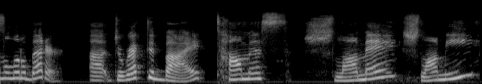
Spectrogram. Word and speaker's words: Thomas Schlamme: Directed by Thomas Schlamme. Thomas Schlamme? Rhymes with salami? Yes.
